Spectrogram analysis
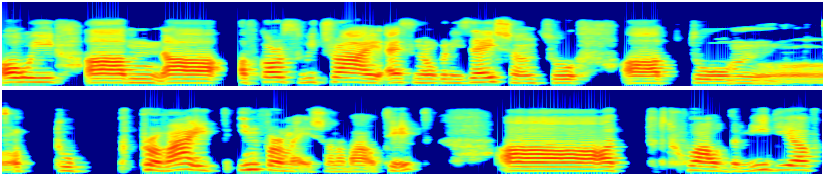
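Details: Adult man from the Netherlands who stutters, at times a lot, and still finds his stutter hard to accept; long pauses between words suggest blocks; stuttering.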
